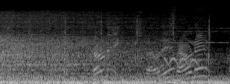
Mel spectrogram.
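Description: A film soundtrack's low steady rumble. Short, high calls that rise and fall in pitch join in from about a second in.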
